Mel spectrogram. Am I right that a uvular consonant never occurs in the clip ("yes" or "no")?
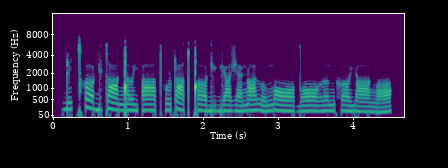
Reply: yes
